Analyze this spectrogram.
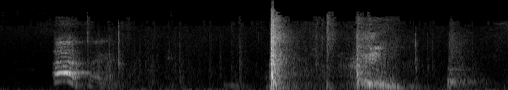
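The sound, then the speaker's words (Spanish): A capataz's single sharp, loud knocker strike rings out midway, signalling the lift of the float of the Nazarene of the Hermandad de los Gitanos in front of a convent door on Calle Santa Ángela, preceded by a man's shouted call and followed by bursts of crowd noise and voices. “Sí, escuchamos esta llamada delante de la puerta del convento.”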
